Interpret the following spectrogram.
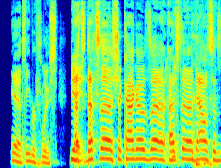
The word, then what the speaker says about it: Eberflus: It's Eberflus. Yeah, that's Chicago's. That's Dallas's defensive coordinator. Yeah, exactly. He thought he was going to have something on him. Is it Brad Eberflus?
